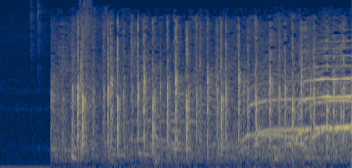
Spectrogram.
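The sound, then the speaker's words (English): A crowd claps and cheers, the noise swelling steadily louder, with scattered whoops and rising shouts joining the dense patter of hands toward the end. “The cheers pick up. The cheer, it gets louder.”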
